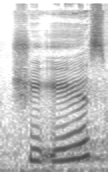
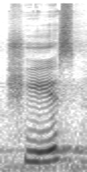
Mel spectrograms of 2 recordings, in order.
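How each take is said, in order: First: It is said as two full separate words. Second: It is said as one contracted syllable.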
